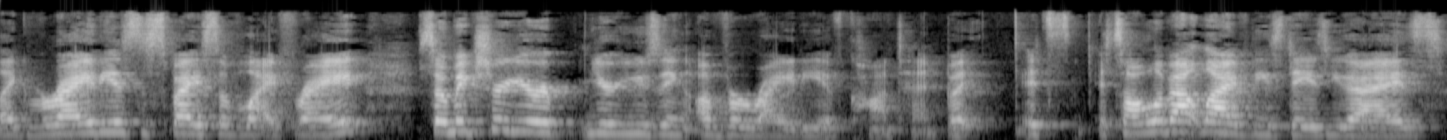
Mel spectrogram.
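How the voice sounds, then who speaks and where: An unremarkable speaking voice at a fairly quick pace. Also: woman. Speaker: social media marketing coach. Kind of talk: Q&A livestream.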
